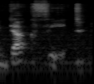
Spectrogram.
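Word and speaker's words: Duckfeet: surprising one would be duck feet du c k Fe T spelled like it sounds um she said it's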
